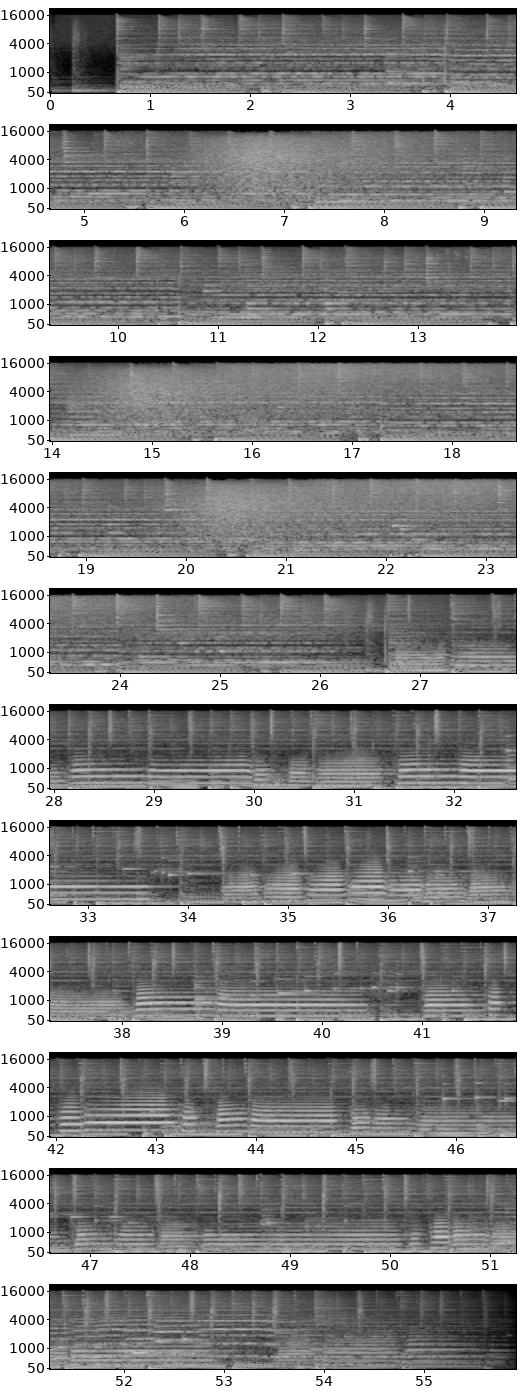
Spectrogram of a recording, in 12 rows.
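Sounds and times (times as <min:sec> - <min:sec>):
bossa nova music: 0:00.6 - 0:55.9.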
